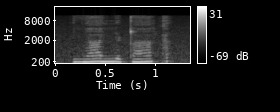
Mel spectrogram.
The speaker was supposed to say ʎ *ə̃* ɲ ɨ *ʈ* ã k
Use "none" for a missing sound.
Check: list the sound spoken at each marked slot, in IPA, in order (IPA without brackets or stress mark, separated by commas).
ã, ʈ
